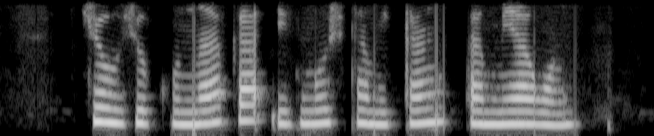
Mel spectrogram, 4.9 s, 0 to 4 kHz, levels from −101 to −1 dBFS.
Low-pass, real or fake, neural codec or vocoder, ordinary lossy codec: 3.6 kHz; fake; autoencoder, 48 kHz, 128 numbers a frame, DAC-VAE, trained on Japanese speech; Opus, 64 kbps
